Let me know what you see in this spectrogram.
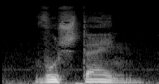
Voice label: "woestijn", Dutch

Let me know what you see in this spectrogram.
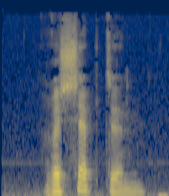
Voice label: "recepten", Dutch

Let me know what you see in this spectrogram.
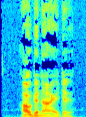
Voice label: "Oudenaarde", Dutch

